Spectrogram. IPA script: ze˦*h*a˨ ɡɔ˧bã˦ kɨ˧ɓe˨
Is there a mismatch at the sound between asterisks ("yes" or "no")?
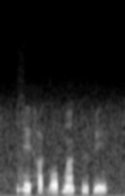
no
